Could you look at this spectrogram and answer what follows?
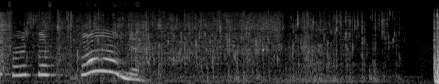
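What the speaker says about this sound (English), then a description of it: "So just add some water for some fun." Water pours steadily into a classroom sensory bin, running for several seconds in a continuous splashing flow, with a voice briefly heard near the start.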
